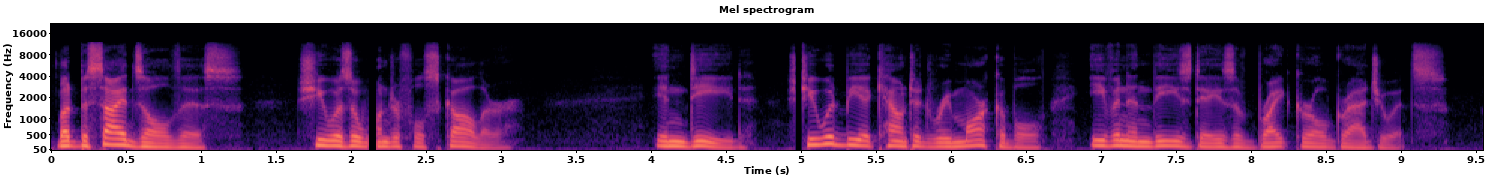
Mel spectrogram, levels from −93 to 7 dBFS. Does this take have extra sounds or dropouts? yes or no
yes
